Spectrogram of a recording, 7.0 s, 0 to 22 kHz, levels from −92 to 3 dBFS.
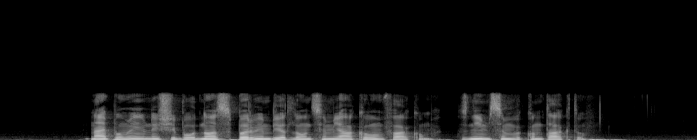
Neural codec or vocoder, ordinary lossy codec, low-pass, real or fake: none; none; 7.2 kHz; real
